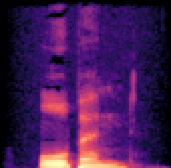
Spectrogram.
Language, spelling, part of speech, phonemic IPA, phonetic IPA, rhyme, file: German, oben, adverb, /ˈʔoːbən/, [ˈoːbm̩], -oːbən, De-oben.ogg
- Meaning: 1. above 2. north 3. upstairs 4. at an earlier point in a text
